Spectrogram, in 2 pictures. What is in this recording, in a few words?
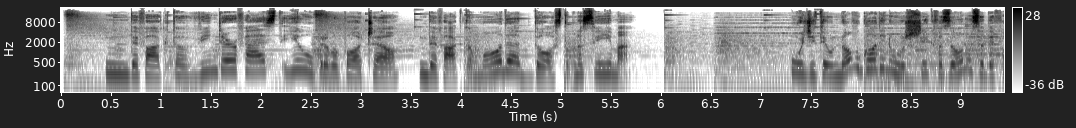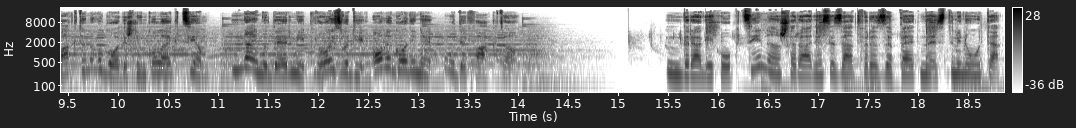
Serbian video games; Professional Serbian native voice-over actor from Belgrade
